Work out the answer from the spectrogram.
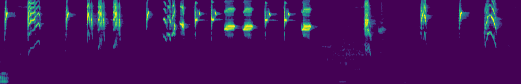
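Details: Long-tailed shrike calling to attract and gather birds: series of sharp, squeaky high chirps and short buzzy notes in rapid irregular groups, pausing briefly before a few spaced single chips.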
